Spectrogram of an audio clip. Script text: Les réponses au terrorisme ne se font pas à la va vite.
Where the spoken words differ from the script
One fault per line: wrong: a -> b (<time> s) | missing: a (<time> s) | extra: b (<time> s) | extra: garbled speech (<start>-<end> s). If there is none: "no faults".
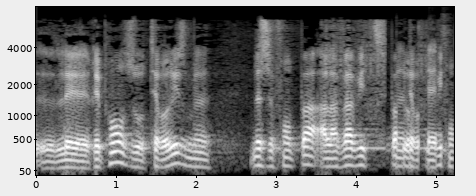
extra: garbled speech (4.4-5.2 s)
